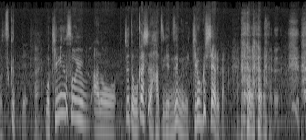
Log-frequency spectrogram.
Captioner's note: laughs; laughs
